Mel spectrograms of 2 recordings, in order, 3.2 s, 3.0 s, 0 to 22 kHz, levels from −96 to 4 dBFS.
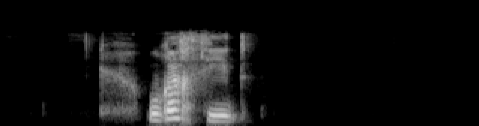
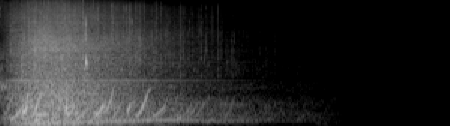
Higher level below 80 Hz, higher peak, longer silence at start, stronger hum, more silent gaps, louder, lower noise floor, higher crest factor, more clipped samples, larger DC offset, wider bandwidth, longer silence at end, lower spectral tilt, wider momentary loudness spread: second, -72 dBFS vs -52 dBFS; first, -2 dBFS vs -12 dBFS; first, 1 s vs 0 s; neither; neither; first, -19 LUFS vs -29 LUFS; about the same, under -90 dBFS vs under -90 dBFS; about the same, 22 dB vs 24 dB; neither; neither; second, 8 kHz vs over 20 kHz; about the same, 1.55 s vs 1.65 s; about the same, -2.5 dB/octave vs -3 dB/octave; second, 15 LU vs 21 LU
